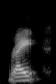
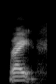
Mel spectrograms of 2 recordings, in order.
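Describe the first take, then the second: Both takes have the same delivery.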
